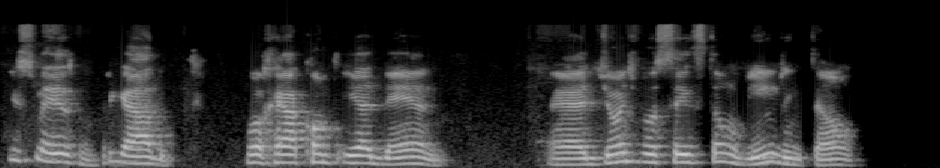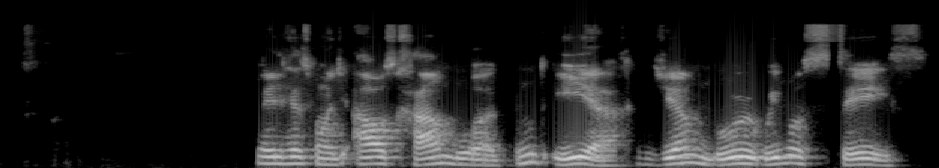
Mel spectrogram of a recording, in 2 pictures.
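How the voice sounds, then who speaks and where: A man teaching a German class, reading lines slowly and then explaining them quickly. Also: on the high side, a little mellow. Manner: switches between slow careful German and quick explanations. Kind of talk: online class, reading dialogue and translating.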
